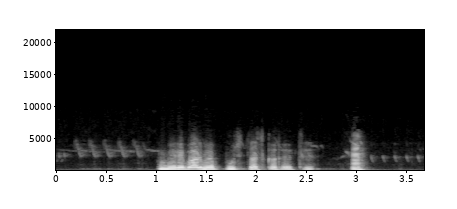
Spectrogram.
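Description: A young woman speaks softly and emotionally.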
